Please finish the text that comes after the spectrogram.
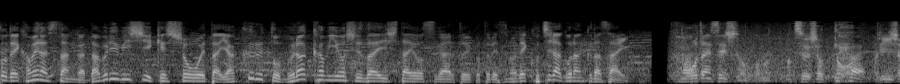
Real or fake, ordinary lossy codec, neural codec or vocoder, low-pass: real; none; none; none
